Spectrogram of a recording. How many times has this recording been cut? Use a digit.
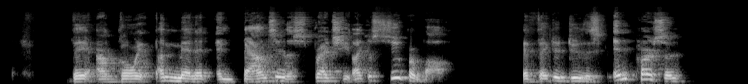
4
